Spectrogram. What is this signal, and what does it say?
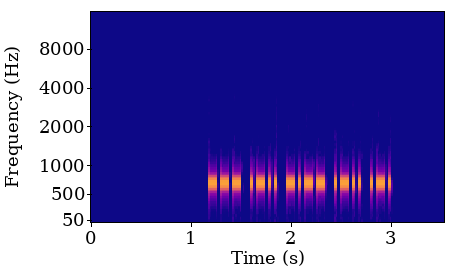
Morse code, heard as a keyed tone, about 42 wpm, 690 Hz. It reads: OLYLR
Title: Code Groups - 5 Letter:Numbers - 40wpm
